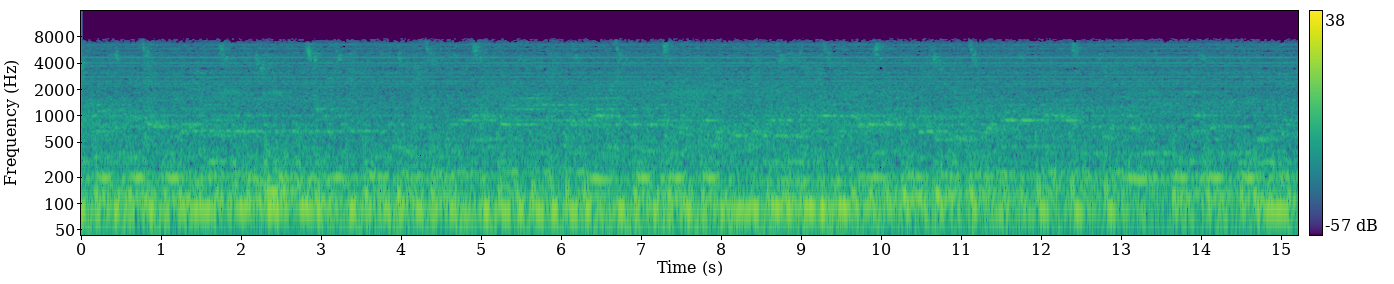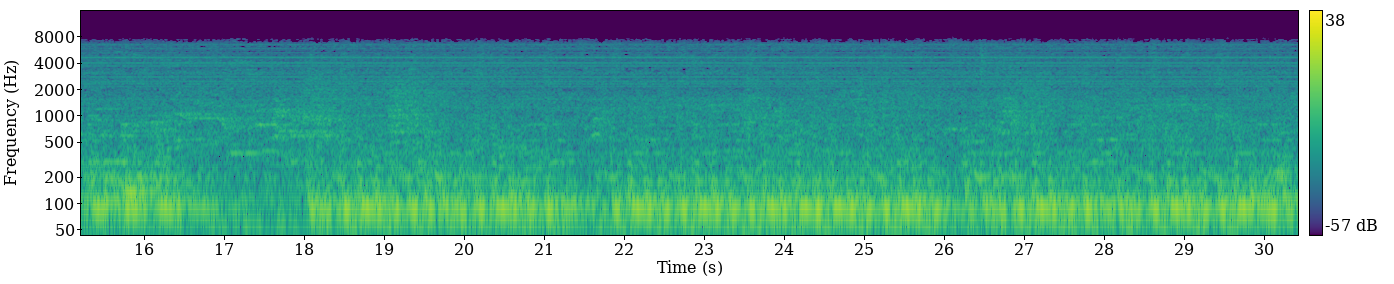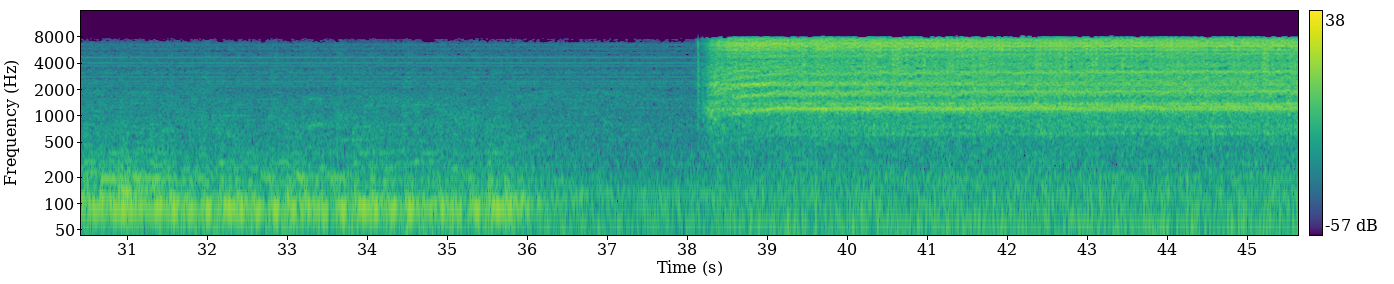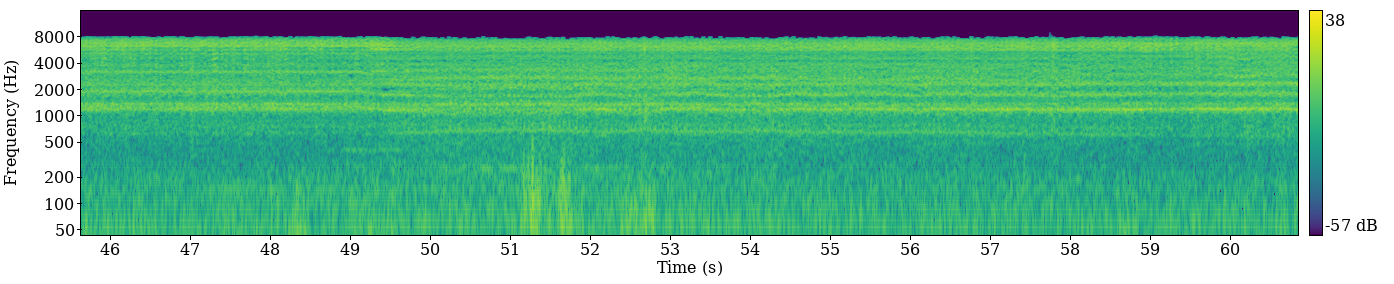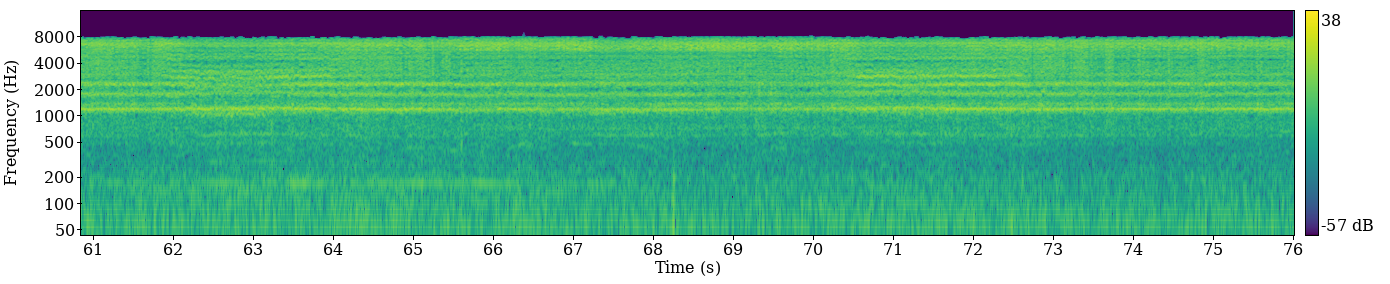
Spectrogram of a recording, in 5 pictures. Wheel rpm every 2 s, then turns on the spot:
0, 0, 0, 0, 0, 0, 0, 0, 0, 0, 0, 0, 0, 0, 0, 0, 0, 0, 0, 120, 160, 170, 170, 170, 170, 160, 160, 160, 160, 160, 160, 150, 150, 160, 160, 160, 160, 160.
none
